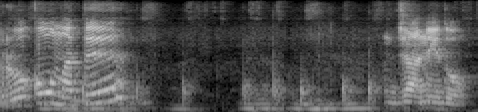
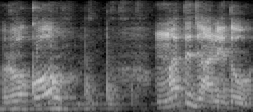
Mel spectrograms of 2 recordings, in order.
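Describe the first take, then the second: First: There is a pause after the second word. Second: There is a pause after the first word. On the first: The person should be allowed to leave. "विराम चिन्ह को एक पद आगे ले गए" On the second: The person should be stopped from leaving. "रोक के ठीक बाद में अल्प विराम लगा दिया"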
